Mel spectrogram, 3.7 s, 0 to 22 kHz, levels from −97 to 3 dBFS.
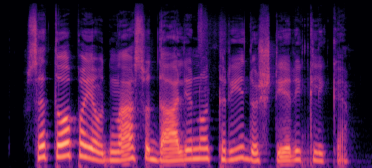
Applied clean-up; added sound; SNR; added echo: neural mask model RNNoise.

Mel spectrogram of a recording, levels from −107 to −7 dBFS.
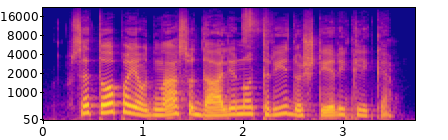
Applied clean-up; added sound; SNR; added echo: neural mask model Resemble Enhance denoiser.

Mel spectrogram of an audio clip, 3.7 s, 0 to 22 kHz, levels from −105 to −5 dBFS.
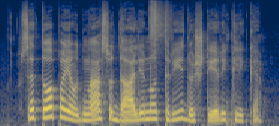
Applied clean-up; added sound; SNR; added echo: none; Rattle (instrument); 19 dB; none.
